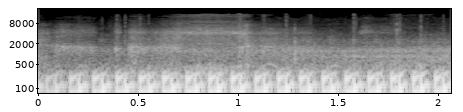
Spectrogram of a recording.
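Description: Suzuki Boulevard M50 V-twin with aftermarket Vance & Hines exhaust, heard from the saddle while the bike is ridden at low revs. The exhaust gives a steady, even beat of about a dozen pulses a second, with no revving.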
